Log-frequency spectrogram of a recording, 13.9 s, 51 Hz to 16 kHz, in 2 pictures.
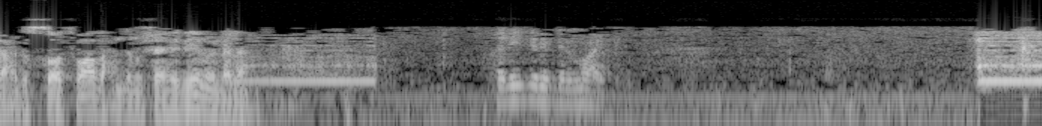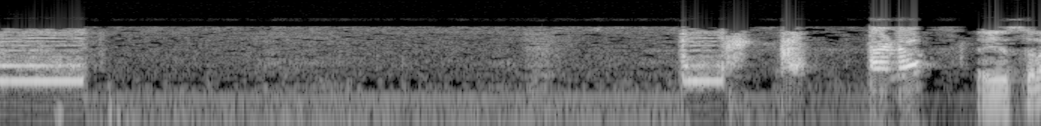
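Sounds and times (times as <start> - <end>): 
faint low hum: 0.0 - 13.8
speech: 0.1 - 1.9, 3.3 - 4.2, 12.7 - 13.8
telephone ringing tone on a landline call: 1.5 - 2.6, 6.5 - 7.6, 11.5 - 11.8.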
